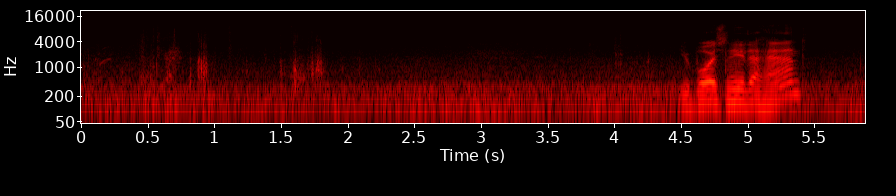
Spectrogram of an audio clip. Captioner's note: speaking foreign language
